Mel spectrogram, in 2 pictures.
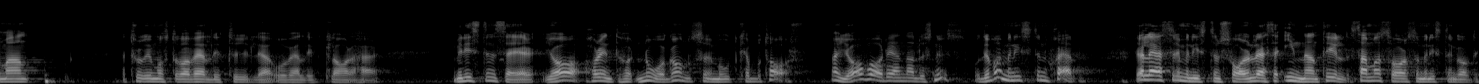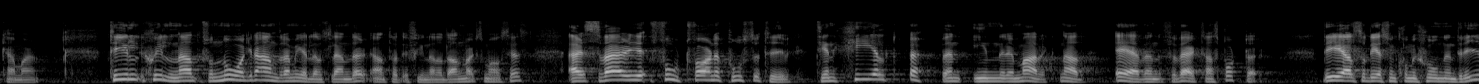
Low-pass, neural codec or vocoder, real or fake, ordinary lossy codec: none; none; real; none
